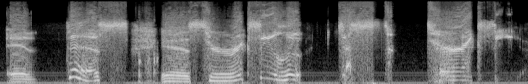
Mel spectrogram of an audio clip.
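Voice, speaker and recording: A reader as a bright, frank young female unicorn. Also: medium pitch, big pitch swings, extremely slow, voice pushed up, heavily acted, rough recording. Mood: teasing.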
